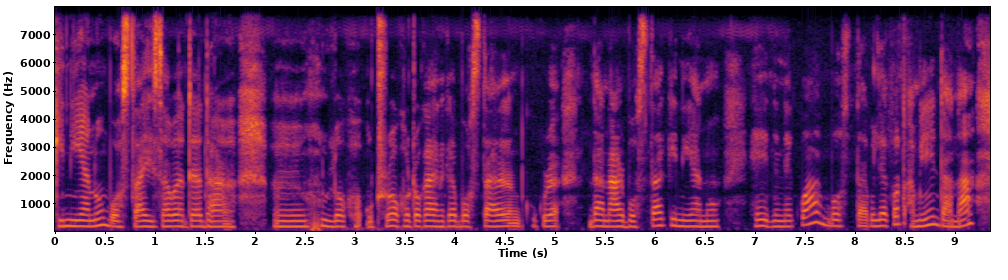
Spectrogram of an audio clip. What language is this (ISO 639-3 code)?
asm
